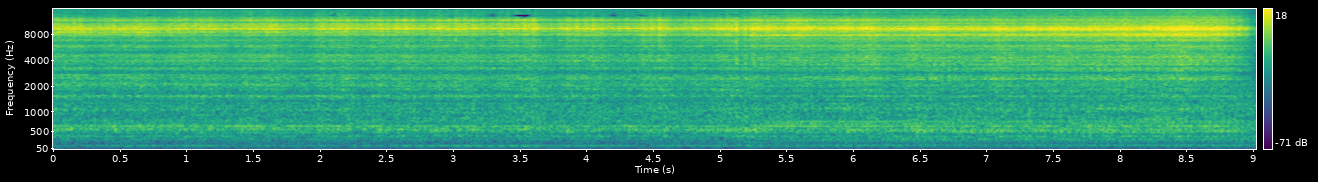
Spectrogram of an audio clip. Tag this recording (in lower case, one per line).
lathe spinning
